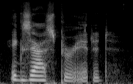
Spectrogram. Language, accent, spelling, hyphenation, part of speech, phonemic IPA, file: English, US, exasperated, ex‧as‧per‧at‧ed, verb / adjective, /ɪɡˈzæspəɹeɪtɪd/, En-us-exasperated.ogg
- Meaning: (verb) simple past and past participle of exasperate; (adjective) 1. Having one's patience greatly taxed; greatly annoyed; made furious 2. Made worse or more intense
